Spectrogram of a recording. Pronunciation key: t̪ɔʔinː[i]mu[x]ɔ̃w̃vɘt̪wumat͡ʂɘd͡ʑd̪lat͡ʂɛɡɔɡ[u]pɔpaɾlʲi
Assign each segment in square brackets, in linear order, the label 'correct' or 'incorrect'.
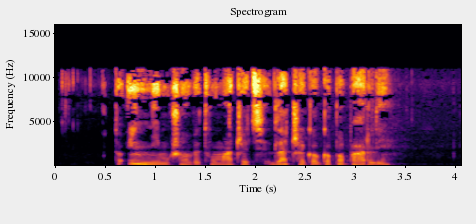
correct, incorrect: ʂ, incorrect: ɔ

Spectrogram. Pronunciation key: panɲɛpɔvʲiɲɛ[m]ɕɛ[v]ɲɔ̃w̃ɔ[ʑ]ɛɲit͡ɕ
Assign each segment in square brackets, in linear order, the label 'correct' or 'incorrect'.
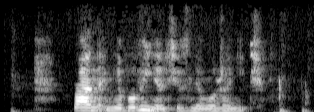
incorrect: n, incorrect: z, incorrect: ʐ

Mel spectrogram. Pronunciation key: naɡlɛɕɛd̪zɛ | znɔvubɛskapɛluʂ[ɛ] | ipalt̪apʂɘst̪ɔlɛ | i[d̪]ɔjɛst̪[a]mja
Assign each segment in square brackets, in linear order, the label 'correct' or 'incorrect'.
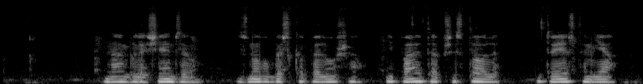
incorrect: a, incorrect: t̪, incorrect: ɛ

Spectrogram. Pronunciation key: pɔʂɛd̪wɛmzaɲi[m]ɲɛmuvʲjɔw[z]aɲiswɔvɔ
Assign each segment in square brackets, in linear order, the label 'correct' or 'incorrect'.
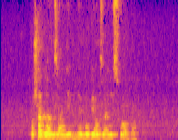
correct, correct

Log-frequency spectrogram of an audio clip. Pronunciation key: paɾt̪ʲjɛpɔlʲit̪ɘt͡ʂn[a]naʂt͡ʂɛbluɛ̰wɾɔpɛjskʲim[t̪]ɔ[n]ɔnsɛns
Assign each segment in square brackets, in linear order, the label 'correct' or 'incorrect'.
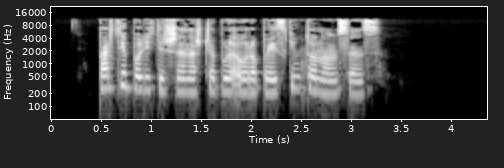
incorrect: ɛ, correct, correct

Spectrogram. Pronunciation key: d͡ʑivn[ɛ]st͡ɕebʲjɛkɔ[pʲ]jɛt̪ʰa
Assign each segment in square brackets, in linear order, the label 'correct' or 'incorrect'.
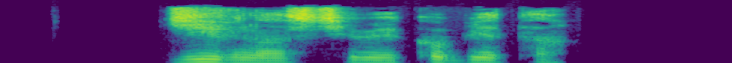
incorrect: a, incorrect: bʲ

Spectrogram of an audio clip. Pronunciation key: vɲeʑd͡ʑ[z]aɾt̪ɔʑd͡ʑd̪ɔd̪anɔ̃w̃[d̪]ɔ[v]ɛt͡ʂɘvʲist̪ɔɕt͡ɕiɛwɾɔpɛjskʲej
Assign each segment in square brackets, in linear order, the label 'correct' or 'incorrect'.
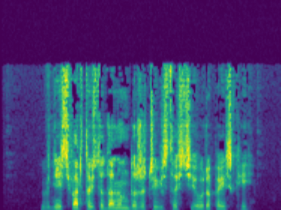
incorrect: v, correct, incorrect: ʐ

